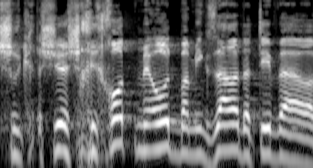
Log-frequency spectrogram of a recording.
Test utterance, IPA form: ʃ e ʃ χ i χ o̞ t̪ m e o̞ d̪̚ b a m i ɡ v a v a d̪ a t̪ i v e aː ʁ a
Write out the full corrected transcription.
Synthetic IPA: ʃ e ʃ χ i χ o̞ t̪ m e o̞ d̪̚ b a m i ɡ z a ʁ a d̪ a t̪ i v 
